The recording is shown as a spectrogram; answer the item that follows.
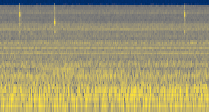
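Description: Steady fan-like hum of a running desktop computer, with a faint constant whine over it, and a few brief faint clicks.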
